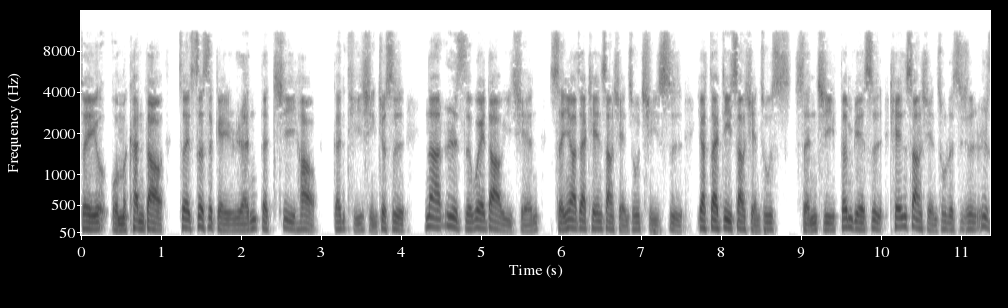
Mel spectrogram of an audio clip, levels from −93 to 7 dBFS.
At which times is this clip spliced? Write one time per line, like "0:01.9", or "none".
0:10.1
